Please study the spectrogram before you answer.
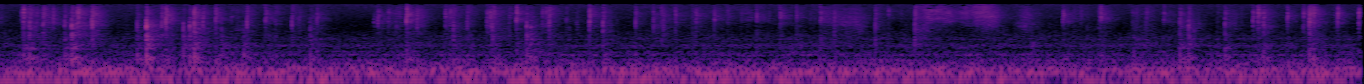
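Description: Long nails tap quickly on the front cover of a hardcover book with a paper dust jacket, held close to the face. The taps come as a fast, dense stream of light, bright clicks over a steady low hum, at a soft, even level throughout.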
